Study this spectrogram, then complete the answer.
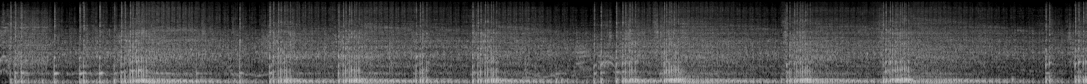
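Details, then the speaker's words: Turbo Predator 670cc V-twin dragster with Polaris RZR CVT, remanufactured starter, on gasoline with carburetor still tuned for methanol (only jet swapped): rough, uneven running kept alive by throttle blips about once per second, bogging between; running very rich, keeps dying. "Okay, so that's So why it's it keeps running dying. it's running really awfully rich on gas right now. Sure. That's why I'm having to blip the throttle and stuff."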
